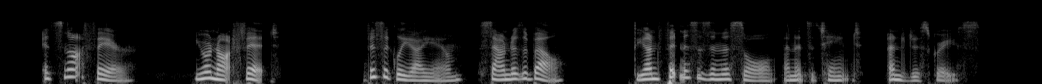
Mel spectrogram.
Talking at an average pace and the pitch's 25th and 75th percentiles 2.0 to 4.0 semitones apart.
No: average, 150 wpm; average, 4.6 semitones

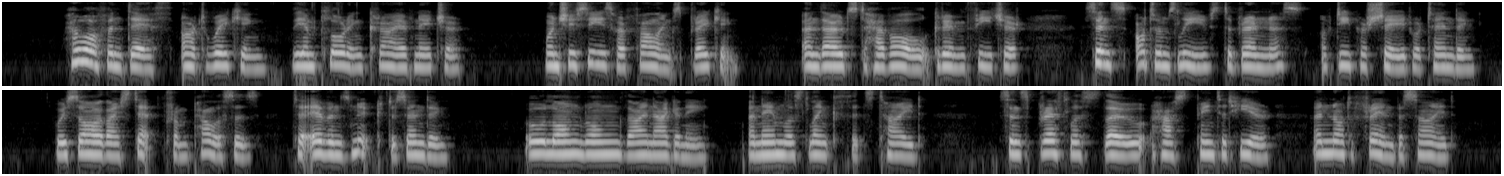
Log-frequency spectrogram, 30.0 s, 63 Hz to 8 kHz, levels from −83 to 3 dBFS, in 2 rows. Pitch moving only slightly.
Yes: narrow, 1.8 semitones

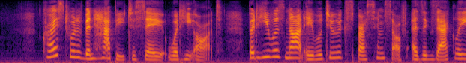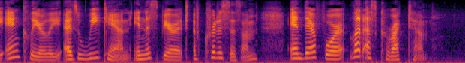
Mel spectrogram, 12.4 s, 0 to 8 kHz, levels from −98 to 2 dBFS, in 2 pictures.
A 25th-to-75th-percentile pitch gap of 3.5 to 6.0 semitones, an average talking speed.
Yes: wide, 5.4 semitones; average, 175 wpm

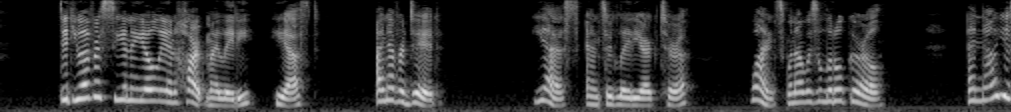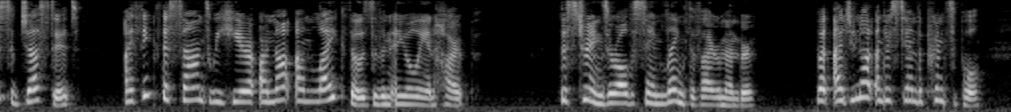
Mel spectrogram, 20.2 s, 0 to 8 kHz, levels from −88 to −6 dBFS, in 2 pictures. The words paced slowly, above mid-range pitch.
No: average, 185 wpm; very high, 280 Hz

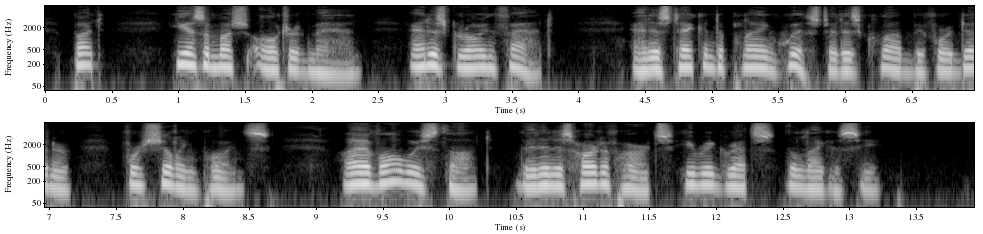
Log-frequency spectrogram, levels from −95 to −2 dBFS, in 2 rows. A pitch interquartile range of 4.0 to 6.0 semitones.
Yes: average, 4.4 semitones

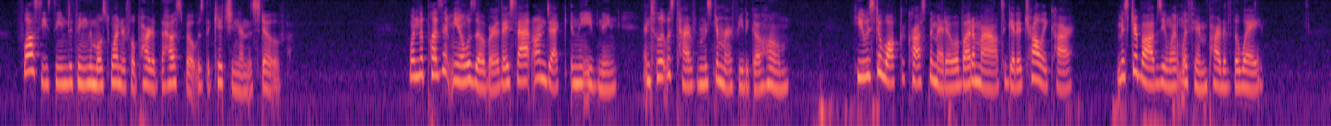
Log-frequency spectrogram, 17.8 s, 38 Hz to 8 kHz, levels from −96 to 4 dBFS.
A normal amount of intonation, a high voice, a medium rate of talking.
No: average, 4.0 semitones; high, 225 Hz; fast, 215 wpm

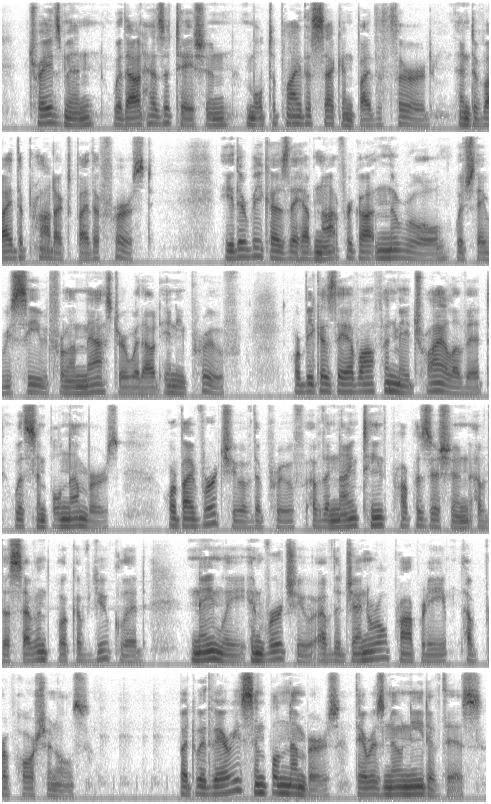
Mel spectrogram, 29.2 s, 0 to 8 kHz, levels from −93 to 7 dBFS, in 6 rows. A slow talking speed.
No: average, 165 wpm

